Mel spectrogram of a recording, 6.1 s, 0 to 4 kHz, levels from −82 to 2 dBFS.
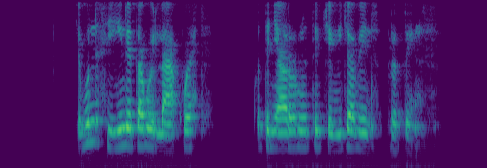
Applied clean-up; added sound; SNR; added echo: neural mask model Resemble Enhance denoiser.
